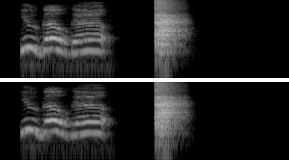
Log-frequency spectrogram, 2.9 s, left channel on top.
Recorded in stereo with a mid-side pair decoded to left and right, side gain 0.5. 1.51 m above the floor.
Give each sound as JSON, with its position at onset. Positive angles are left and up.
{"t": 0.2, "sound": "a child speaking", "azimuth_deg": 40, "distance_m": 0.7}
{"t": 1.5, "sound": "a clap", "azimuth_deg": 10, "distance_m": 0.8}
